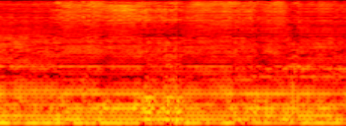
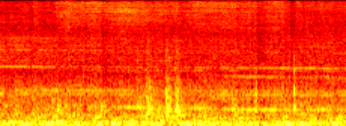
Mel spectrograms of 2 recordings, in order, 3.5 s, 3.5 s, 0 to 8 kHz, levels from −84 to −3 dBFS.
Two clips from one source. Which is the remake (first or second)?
first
